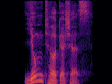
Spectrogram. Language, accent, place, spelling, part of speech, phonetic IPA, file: German, Germany, Berlin, jungtürkisches, adjective, [ˈjʊŋˌtʏʁkɪʃəs], De-jungtürkisches.ogg
- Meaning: strong/mixed nominative/accusative neuter singular of jungtürkisch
